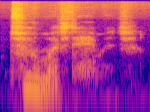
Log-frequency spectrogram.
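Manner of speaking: hushed breathy whisper, no voice. Shown as a demonstration. Whispering the verdict to viewers. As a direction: drop to a bare whisper on too much damage.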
